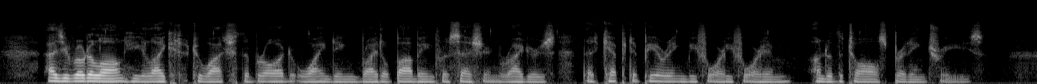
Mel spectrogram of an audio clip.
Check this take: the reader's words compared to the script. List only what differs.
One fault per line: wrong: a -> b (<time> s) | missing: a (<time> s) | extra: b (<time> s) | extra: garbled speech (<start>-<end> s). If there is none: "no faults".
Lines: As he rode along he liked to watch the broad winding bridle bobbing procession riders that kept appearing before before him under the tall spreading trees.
no faults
